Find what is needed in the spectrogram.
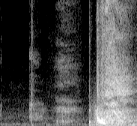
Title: sneezes into his hands, rejects hanky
